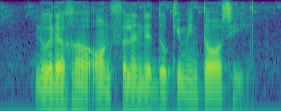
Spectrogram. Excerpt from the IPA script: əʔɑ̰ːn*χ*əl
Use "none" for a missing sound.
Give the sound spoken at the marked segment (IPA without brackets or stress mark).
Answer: f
